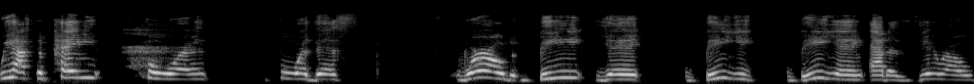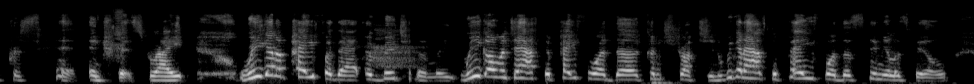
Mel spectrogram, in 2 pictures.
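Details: Stuttering in a female seminar host who describes herself as a stutterer, proud of it, and says she will stumble over words during the seminar.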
